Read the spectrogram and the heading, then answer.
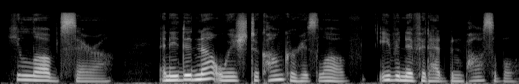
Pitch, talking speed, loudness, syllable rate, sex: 175 Hz, 195 wpm, -19 LUFS, 5.3 syllables/s, female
